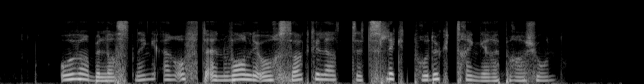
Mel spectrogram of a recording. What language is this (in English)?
Norwegian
